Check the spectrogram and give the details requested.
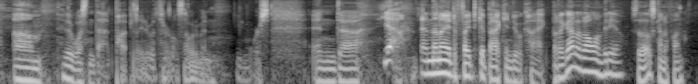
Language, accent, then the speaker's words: English; Canada; we're Canadian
